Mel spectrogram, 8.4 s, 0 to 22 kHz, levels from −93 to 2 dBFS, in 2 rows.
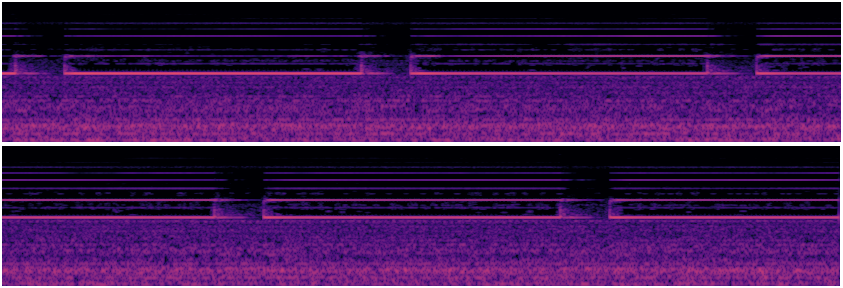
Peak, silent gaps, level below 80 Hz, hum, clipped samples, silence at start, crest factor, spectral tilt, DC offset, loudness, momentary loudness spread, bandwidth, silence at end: -28 dBFS; none; -60 dBFS; none; under 0.1%; 0 s; 12 dB; -2.5 dB/octave; under 0.1%; -38 LUFS; 6 LU; 16 kHz; 0 s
